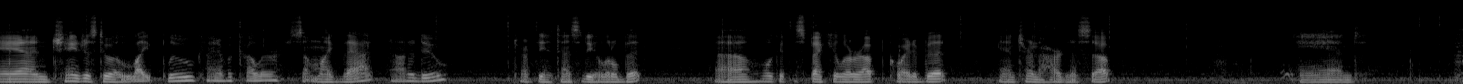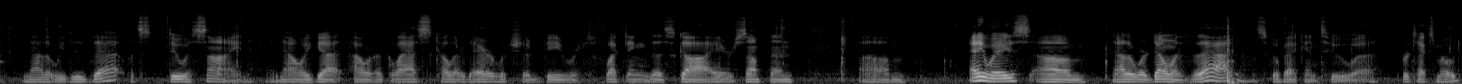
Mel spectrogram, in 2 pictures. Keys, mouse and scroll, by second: 4.5 click, 6.0-6.5 scroll down 3, 7.5 click, 9.7 click, 11.0 click, 14.0 middle click, 15.0 click, 16.5 click, 17.0 middle click, 19.5 middle click, 21.7 middle click, 23.0 middle click, 24.0 middle click, 24.7 middle click, 25.7 middle click, 27.5 click, 28.5 middle click, 29.0-29.2 scroll down 2.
